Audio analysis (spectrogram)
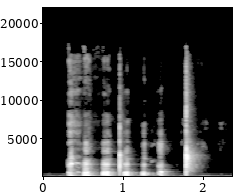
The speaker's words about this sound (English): Sorry, I don't know how those slow claps will translate to the recording, but slow clap.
